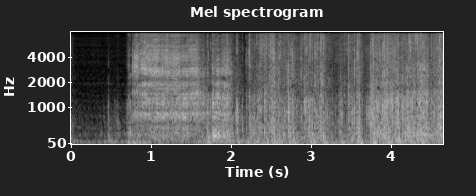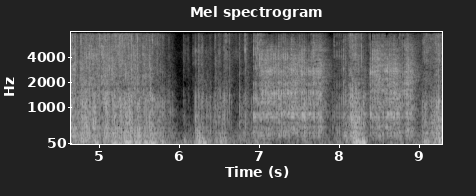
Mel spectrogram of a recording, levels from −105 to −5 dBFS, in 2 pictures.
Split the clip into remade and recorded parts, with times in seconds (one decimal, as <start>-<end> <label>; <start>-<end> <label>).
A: 0.0-1.0 remade; 1.0-9.3 recorded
